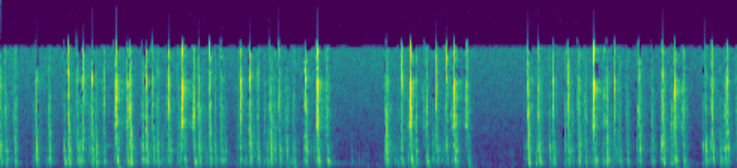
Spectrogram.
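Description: Fingertips type quickly on a full-size typewriter-style mechanical keyboard with round black plastic keycaps, chrome-look rims and a metallic frame. Dense bursts of sharp, bright clicks and clacks come in rapid runs, broken by two short pauses near the middle.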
